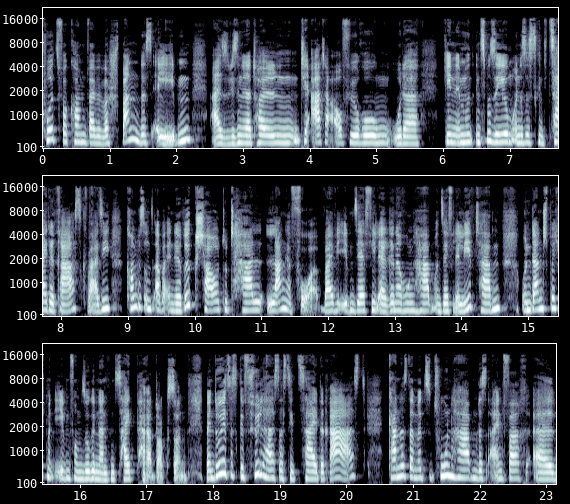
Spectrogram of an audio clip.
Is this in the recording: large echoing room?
no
